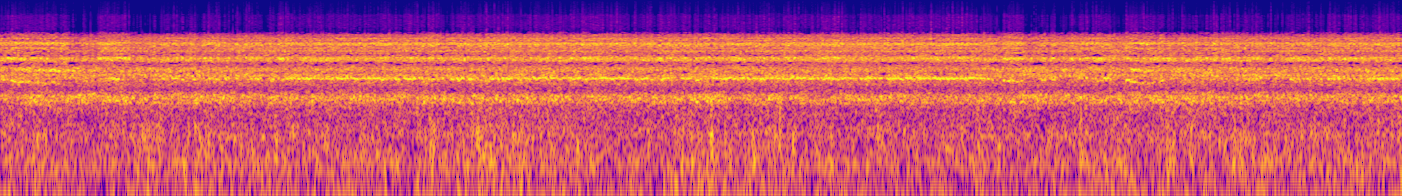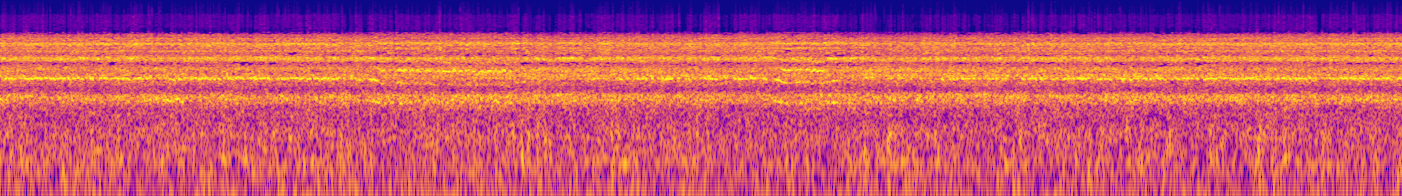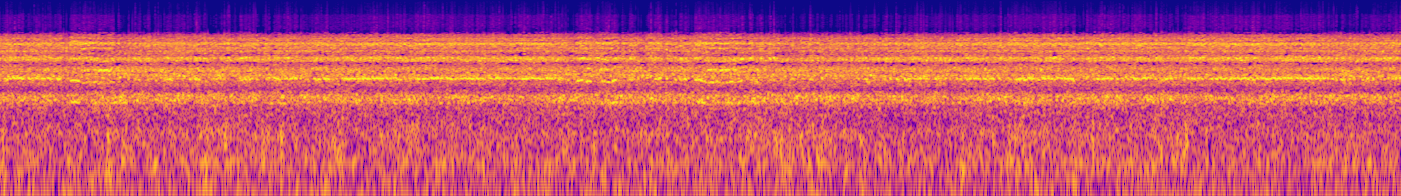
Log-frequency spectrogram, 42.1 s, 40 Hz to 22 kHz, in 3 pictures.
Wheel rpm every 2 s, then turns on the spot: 230, 230, 240, 230, 230, 230, 230, 230, 230, 220, 230, 230, 230, 230, 230, 230, 230, 230, 230, 230, 230.
none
